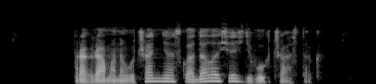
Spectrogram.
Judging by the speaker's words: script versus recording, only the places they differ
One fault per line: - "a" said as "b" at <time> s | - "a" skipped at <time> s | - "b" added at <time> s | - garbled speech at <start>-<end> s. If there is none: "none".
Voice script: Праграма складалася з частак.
- "навучання" added at 1.2 s
- "дзвюх" added at 2.5 s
